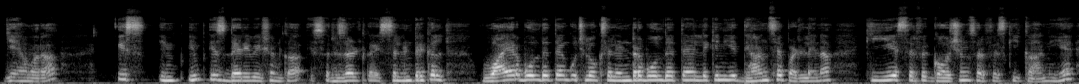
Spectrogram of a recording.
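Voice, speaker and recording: Husky male physics teacher, quizzing. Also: high-pitched, fairly even intonation, moderate pace, mellow. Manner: asks questions and answers them himself. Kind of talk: classroom lecture.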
